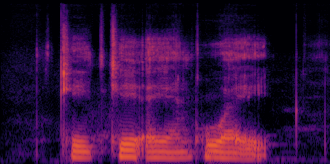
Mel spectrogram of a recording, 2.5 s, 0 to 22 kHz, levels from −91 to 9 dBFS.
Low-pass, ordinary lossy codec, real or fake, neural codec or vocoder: none; none; fake; codec, 44.1 kHz, 2.6 kbps, SNAC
